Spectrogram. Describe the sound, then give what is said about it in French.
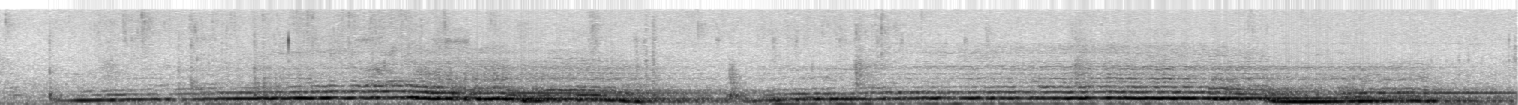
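A loud, buzzy electronic tone, controlled by touching a soft, cold jelly, drones continuously, its pitch sliding down, wavering and rising again in slow bends over about ten seconds, with no voices present. “selon l'endroit où on touche la gelée, voilà, on peut, on peut avoir différentes, euh, différents types de contrôles sur le, sur le son.”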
